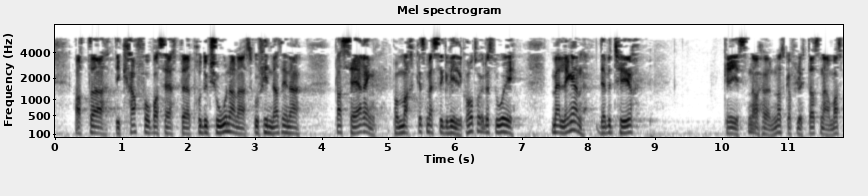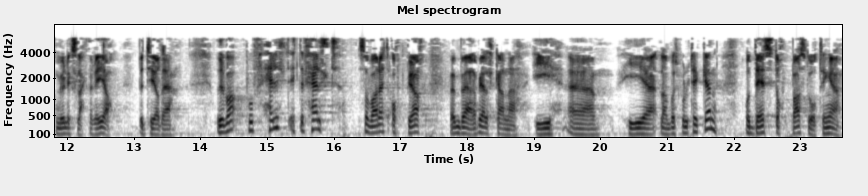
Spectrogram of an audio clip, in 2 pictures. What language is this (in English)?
Norwegian Nynorsk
